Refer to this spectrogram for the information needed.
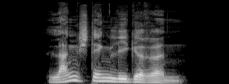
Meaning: inflection of langstänglig: 1. strong genitive masculine/neuter singular comparative degree 2. weak/mixed genitive/dative all-gender singular comparative degree
- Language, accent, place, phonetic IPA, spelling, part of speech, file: German, Germany, Berlin, [ˈlaŋˌʃtɛŋlɪɡəʁən], langstängligeren, adjective, De-langstängligeren.ogg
